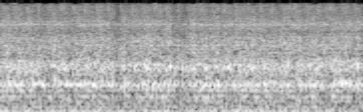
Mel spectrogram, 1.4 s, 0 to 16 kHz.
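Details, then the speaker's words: Timing chain slap at idle on a 2009 Chevy Cobalt 2.2 L Ecotec petrol engine: a fast, busy ticking clatter as the failing tensioner lets the chain loosen and slap; interference engine. "sound of the timing chain uh actually the tensioner is what goes bad and causes the timing chain to loosen up and you get uh timing chain slap it's in there slapping"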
